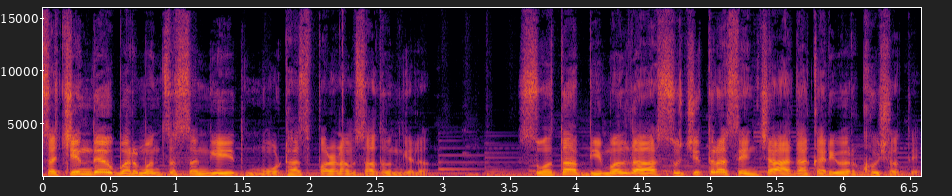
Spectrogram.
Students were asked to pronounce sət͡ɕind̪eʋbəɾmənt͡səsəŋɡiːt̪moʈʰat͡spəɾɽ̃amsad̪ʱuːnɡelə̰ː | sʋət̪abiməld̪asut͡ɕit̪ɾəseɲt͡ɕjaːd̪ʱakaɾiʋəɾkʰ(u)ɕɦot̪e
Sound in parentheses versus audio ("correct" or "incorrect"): incorrect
